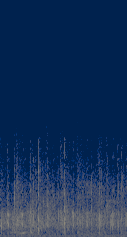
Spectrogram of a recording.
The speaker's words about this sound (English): Thank y'all for clapping because you just got me off the hook.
